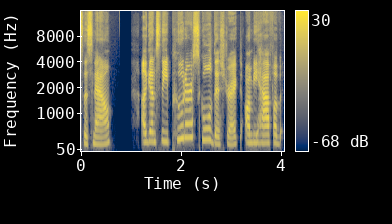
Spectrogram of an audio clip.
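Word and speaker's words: Poudre: legal file the lawsuit on Wednesday against the Pooter I have learned how to pronounce this now against the Pooter School District on behalf of Jonathan and Aaron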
